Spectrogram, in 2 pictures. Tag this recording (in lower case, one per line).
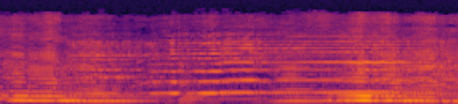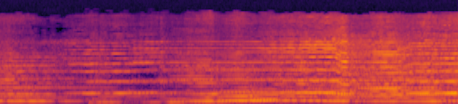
violin
string section
cello
bowed string instrument
double bass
